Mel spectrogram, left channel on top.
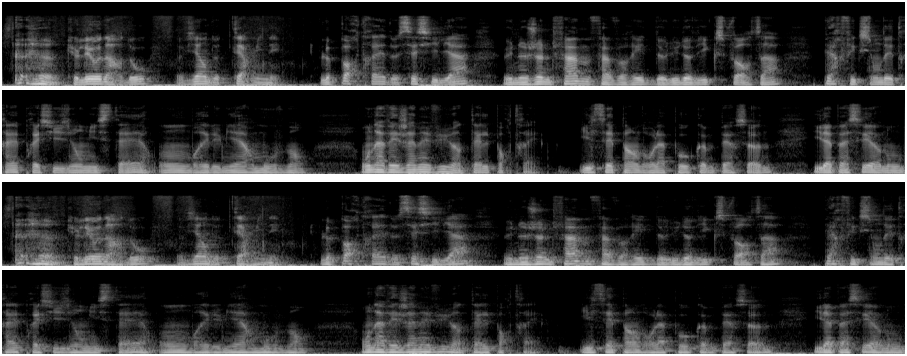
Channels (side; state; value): both; normal; correlation 0.37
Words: que Leonardo vient de terminer. Le portrait de Cecilia, une jeune femme favorite de Ludovic Sforza, perfection des traits, précision, mystère, ombre et lumière, mouvement. On n'avait jamais vu un tel portrait. Il sait peindre la peau comme personne. Il a passé un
